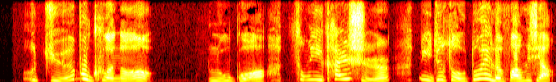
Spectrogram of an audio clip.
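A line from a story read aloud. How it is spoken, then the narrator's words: Worried sigh. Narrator (Chinese): 蜗牛又叹了一口气，并十分担心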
